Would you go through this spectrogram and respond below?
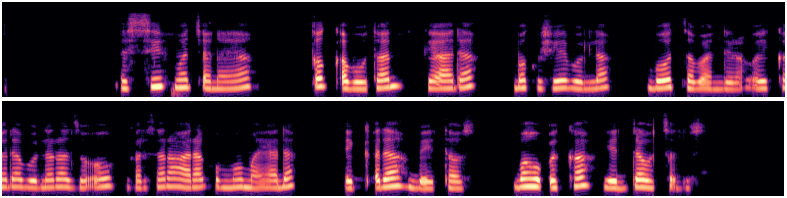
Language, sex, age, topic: Gamo, female, 25-35, government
